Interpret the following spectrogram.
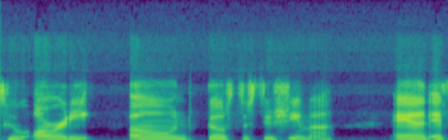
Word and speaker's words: Tsushima: I'm not sure exactly which way to pronounce it. It's Tsushima. Tsushima.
